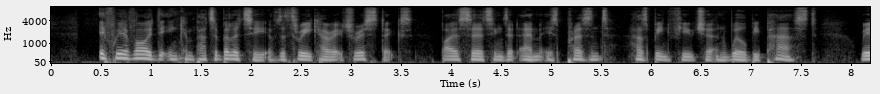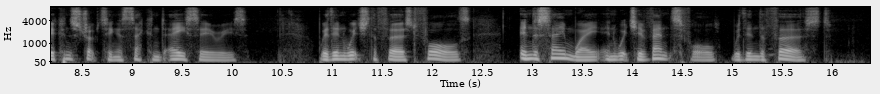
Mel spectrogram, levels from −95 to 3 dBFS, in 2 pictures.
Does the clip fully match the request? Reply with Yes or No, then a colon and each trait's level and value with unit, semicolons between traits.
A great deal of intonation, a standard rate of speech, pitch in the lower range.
No: average, 3.5 semitones; average, 165 wpm; low, 125 Hz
